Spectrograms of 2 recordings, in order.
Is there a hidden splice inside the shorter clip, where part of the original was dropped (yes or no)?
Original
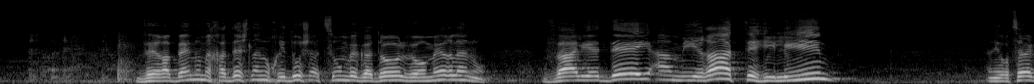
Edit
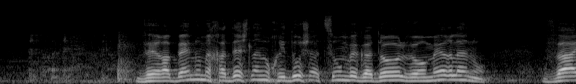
no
